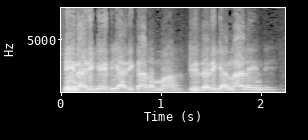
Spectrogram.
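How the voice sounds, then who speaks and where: A fatherly, animated doctor. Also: a little high, very fast, a little hiss or hum, rough recording. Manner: calm, paternal advice. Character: fatherly male doctor advising a young woman. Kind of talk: Telugu film acting.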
